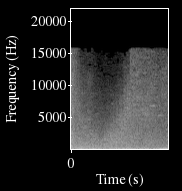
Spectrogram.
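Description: A gunshot goes off in the survival horror game The Evil Within. It comes as a loud, dense boom whose rumble fills the whole second without a break.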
